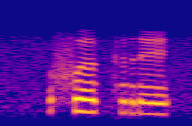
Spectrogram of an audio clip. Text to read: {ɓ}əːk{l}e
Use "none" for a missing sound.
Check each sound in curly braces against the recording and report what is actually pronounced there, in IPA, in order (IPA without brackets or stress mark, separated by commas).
f, r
